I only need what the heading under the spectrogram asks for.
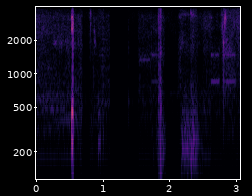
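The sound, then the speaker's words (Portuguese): Phone keypad tones triggered by tapping a touchscreen during a phone call: a few short, irregularly spaced beeps over a faint steady hum, with no talk. “você está clicando na tela.”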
